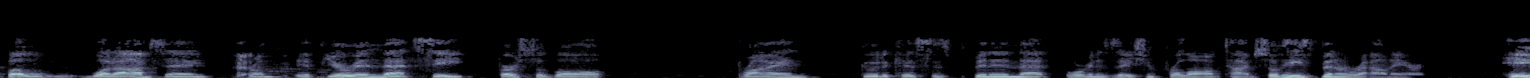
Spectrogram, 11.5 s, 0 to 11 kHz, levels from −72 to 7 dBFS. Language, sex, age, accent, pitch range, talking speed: English, male, 40-59, American, 120-165 Hz, 155 wpm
